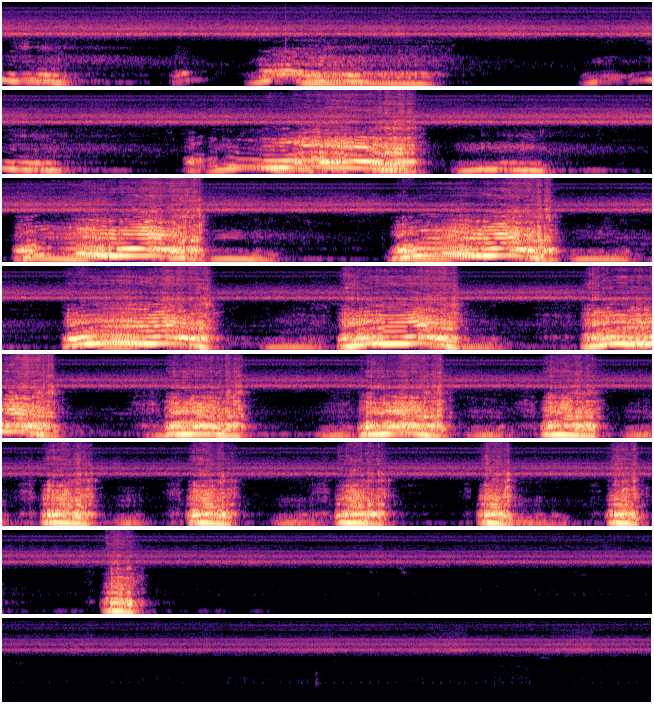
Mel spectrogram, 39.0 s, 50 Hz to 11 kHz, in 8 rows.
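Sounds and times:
high-pitched insect chorus: 0.0s - 38.9s
lion roaring: 9.8s - 11.9s, 12.6s - 27.3s.

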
